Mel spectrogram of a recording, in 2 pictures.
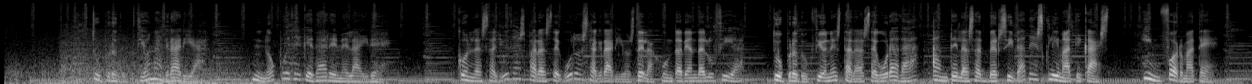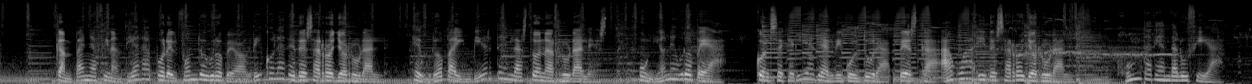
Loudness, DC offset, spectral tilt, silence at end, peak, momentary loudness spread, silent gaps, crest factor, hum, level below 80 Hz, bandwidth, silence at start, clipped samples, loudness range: -25 LUFS; under 0.1%; -5.5 dB/octave; 0.1 s; -6 dBFS; 11 LU; none; 20 dB; none; -40 dBFS; 19.5 kHz; 0.05 s; under 0.1%; 4 LU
